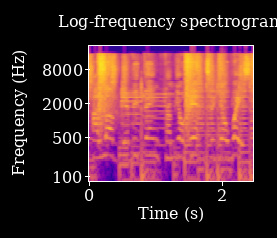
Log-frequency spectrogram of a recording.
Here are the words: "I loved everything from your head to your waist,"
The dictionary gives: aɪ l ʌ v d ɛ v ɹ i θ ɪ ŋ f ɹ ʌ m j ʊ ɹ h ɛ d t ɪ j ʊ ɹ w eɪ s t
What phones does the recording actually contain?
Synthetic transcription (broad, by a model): aɪ l ʌ v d ɛ v ɹ i θ ɪ ŋ f ɹ ʌ m j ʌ ɹ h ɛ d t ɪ j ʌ ɹ w eɪ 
